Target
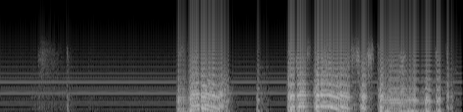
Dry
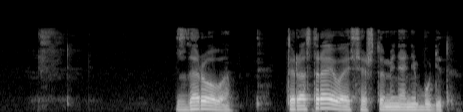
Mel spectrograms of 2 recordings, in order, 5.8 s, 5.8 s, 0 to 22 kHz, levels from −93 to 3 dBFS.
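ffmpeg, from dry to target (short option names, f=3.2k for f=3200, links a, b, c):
-filter_complex "[0:a]acrossover=split=2000[a][b];[a]acompressor=threshold=-28dB:ratio=12[c];[c][b]amix=inputs=2:normalize=0,aeval=exprs='val(0)+0.00141*sin(2*PI*950*n/s)':c=same,asplit=3[d][e][f];[e]asetrate=29433,aresample=44100,atempo=1.49831,volume=-9dB[g];[f]asetrate=52444,aresample=44100,atempo=0.840896,volume=-11dB[h];[d][g][h]amix=inputs=3:normalize=0,highpass=f=290:t=q:w=0.5412,highpass=f=290:t=q:w=1.307,lowpass=f=3.4k:t=q:w=0.5176,lowpass=f=3.4k:t=q:w=0.7071,lowpass=f=3.4k:t=q:w=1.932,afreqshift=-64,aeval=exprs='val(0)*sgn(sin(2*PI*200*n/s))':c=same,volume=3.5dB"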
